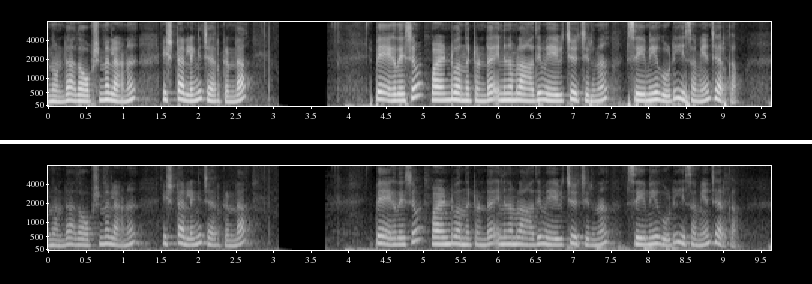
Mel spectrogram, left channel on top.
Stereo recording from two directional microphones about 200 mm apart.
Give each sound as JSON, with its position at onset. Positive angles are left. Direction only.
{"t": 0.0, "sound": "a woman's voice", "side_deg": 45}
{"t": 4.4, "sound": "speech", "side_deg": 45}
